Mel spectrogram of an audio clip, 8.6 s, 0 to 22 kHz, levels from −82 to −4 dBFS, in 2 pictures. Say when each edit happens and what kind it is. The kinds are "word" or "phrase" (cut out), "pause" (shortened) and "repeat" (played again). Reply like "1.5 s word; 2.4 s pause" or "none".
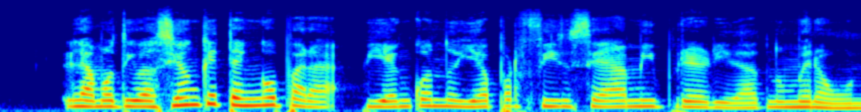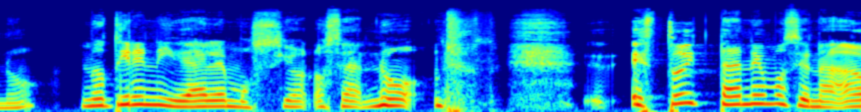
1.8 s phrase; 4.6 s pause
